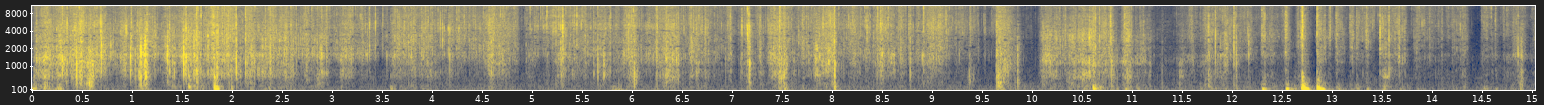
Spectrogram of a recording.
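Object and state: Plastic bubble wrap.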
